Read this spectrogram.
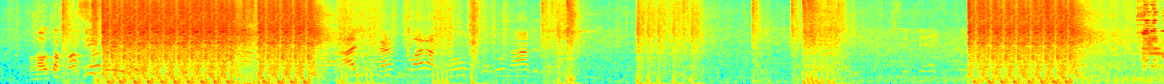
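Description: Automatic rifle fire rattles in rapid bursts.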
